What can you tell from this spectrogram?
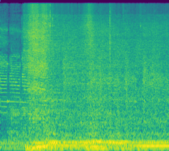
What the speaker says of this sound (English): how about I go ahead and start it for you?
